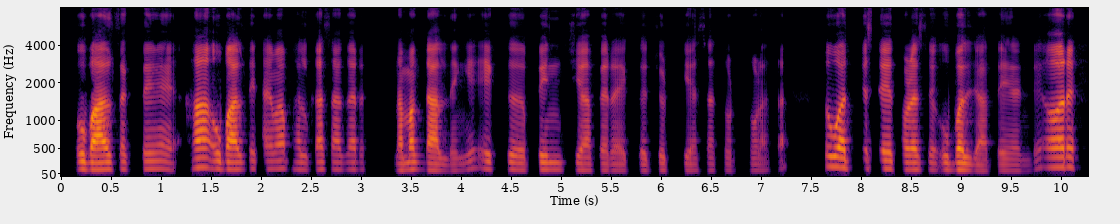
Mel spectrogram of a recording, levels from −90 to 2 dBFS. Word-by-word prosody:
उबाल 130 -1 +8
सकते 135 +1 -7
हैं। 140 -3 -6 0.2
हाँ, 165 +1 +7
उबालते 135 0 +3
टाइम 140 0 -7
आप 145 0 -2
हल्का-सा 130 +1 -5
अगर 125 0 -8 0.3
नमक 130 +3 +1
डाल 110 -2 +3
देंगे 110 +6 -12 0.2
एक 135 - -7 0.4
पिंच 125 0 -6
या 110 -2 -1
फिर 110 0 -8
1 105 -1 -9
चुटकी 110 +2 -13
ऐसा 110 +1 -14
थो 110 0 -19
थोड़ा-सा 110 -2 -17 0.4
तो 180 - -1
वो 175 - +5
अच्छे 160 -1 +1
से 145 -1 -1
थोड़े 125 -1 +1
से 125 0 -12
उबल 120 -1 +3
जाते 105 0 -9
हैं 105 0 -10
अंडे। 100 +10 -21
और 170 +1 +5
125 Hz, 185 wpm, -27 LUFS, 110-140 Hz, 0.4 s, उबाल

